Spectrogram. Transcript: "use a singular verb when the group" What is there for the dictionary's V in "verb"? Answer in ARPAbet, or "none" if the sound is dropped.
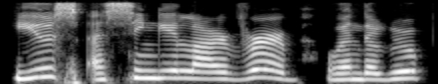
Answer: V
